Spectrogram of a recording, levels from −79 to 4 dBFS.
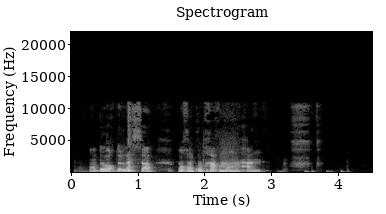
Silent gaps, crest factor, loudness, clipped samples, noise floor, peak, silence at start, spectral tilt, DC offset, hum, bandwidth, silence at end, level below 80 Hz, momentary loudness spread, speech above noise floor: none; 20 dB; -20 LUFS; under 0.1%; -44 dBFS; -2 dBFS; 0.05 s; -6.5 dB/octave; under 0.1%; none; 11.5 kHz; 0.35 s; -44 dBFS; 19 LU; 25 dB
